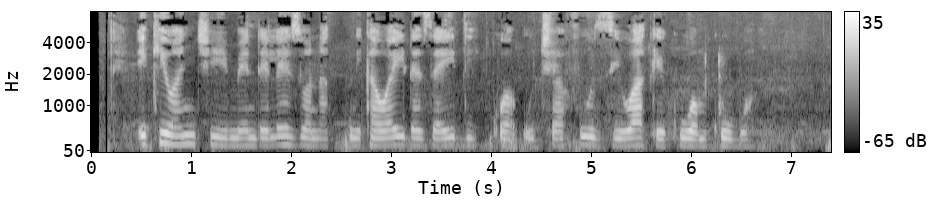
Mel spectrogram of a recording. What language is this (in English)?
Swahili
